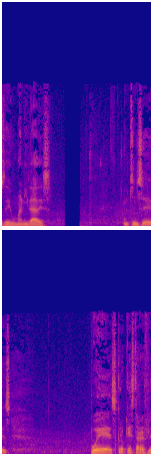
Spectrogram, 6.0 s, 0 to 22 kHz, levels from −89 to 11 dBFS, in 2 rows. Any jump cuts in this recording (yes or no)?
yes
